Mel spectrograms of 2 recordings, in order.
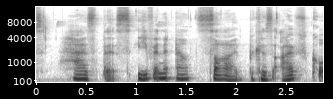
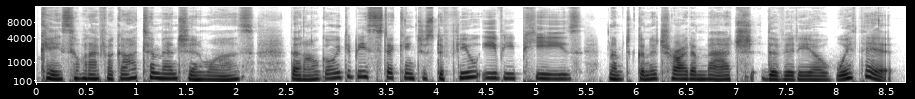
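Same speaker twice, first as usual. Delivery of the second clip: much louder added narration; loud voiceover; 11 dB louder than usual. Real, not acted. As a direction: say it loudly, close to the mic.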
